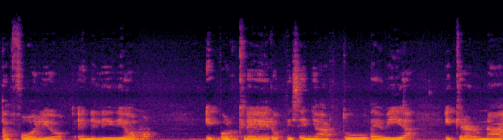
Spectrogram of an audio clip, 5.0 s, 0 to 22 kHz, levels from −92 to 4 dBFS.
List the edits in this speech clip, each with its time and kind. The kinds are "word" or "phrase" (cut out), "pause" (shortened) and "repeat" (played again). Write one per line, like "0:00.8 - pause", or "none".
0:02.8 - phrase
0:03.7 - word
